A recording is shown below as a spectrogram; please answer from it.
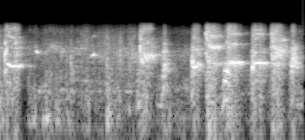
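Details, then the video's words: Pet dogs playing with a tennis ball up and down a hallway, excited yipping barks and whimpers in quick irregular bursts, several per second in the second half, with scuffling between calls. "My crazy dogs and a tennis ball"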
